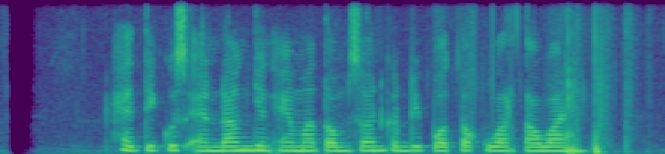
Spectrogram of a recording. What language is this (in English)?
Sundanese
